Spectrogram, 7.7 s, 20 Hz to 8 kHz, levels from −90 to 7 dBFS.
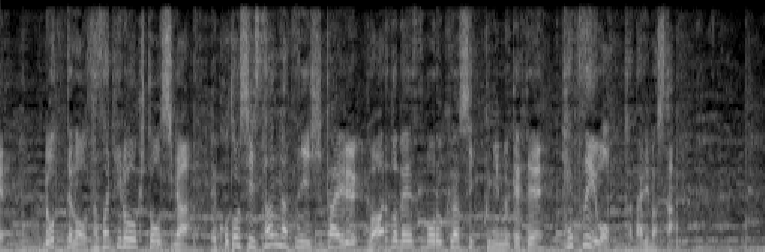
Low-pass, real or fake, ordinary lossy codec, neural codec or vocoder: none; fake; none; codec, 16 kHz, 4 kbps, FreqCodec, larger model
